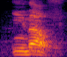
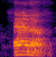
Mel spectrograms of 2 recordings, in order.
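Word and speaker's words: enough: আন্ডারে ফেলালাম তাহলে এখানে এই ইউ এর উচ্চারণটা কি থাকবে সাইলেন্ট থাকবে ও এর উচ্চারণটা হবে তাহলে এখানে দেখো ইনাফ এই ও টা কি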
